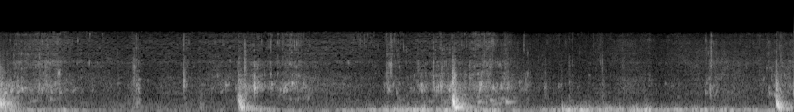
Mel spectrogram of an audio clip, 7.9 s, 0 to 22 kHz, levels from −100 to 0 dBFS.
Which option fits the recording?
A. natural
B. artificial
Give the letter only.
A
